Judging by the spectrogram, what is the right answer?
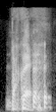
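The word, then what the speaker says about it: Vaquer: Vacque. You definitely say it properly. You will just say it as it's spelled. You're like Vacque.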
